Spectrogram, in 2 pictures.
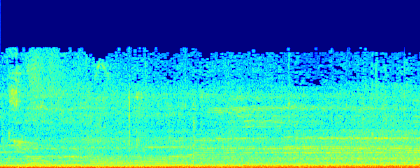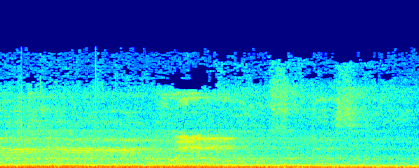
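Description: Airliner cabin noise during the landing roll: a heavy, steady rumble of wheels on the runway and engines that eases slightly toward the end as the plane slows.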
